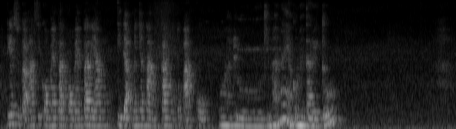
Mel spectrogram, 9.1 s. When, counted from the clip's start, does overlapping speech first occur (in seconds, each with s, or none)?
none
